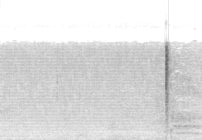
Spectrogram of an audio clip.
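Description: Steady low electrical hum and room tone from the church microphone and sound system during a pause in speech, with one short click near the end.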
